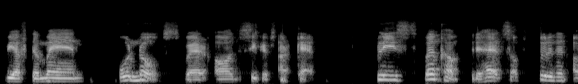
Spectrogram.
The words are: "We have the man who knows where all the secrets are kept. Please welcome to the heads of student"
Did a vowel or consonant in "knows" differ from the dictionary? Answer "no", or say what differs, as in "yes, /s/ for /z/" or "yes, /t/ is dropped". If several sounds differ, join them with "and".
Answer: yes, /s/ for /z/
